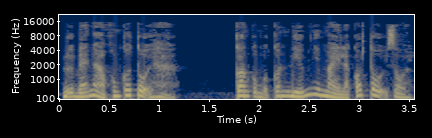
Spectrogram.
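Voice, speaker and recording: A woman's voice: medium pitch, lively intonation, fast, warm tone, breathy edge. Woman voicing a cruel sneering villainess. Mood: venomous. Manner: sneering, hissing threats.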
